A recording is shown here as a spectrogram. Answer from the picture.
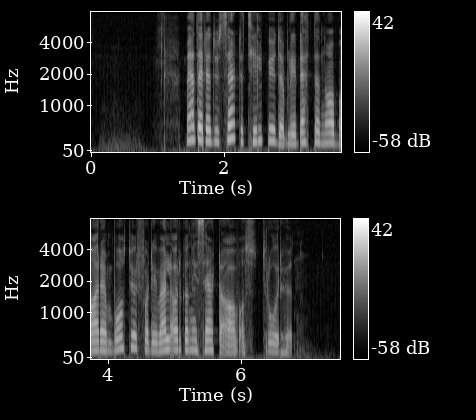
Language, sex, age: Norwegian, female, 29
